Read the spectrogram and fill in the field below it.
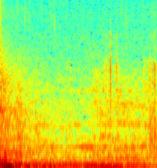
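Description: A stormy thunder effect: a deep, steady rumble with a rain-like hiss over it and a brief crackling flare near the end, with no voices.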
